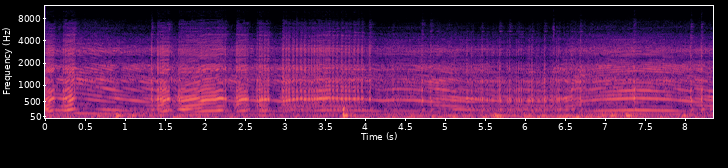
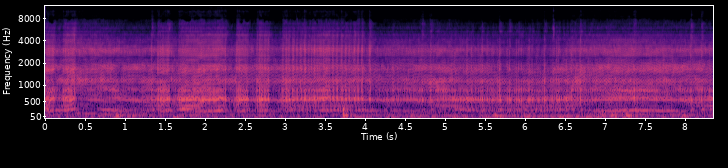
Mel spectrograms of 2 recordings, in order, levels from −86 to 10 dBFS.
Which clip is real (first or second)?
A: first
